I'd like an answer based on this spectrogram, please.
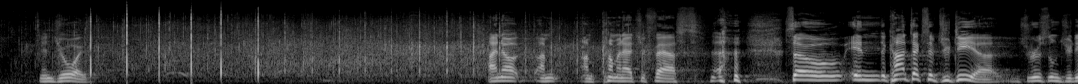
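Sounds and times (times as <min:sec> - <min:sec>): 
sparse claps from a small audience: 0:00.0 - 0:06.7
speech: 0:00.4 - 0:01.1, 0:04.9 - 0:10.7.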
